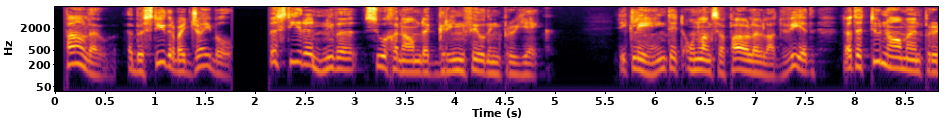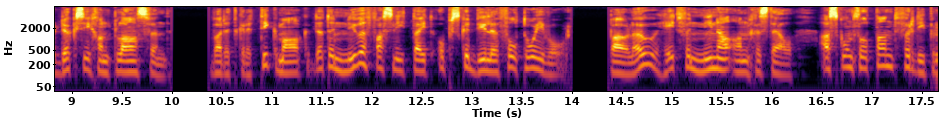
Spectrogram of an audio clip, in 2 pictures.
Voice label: Afrikaans Native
